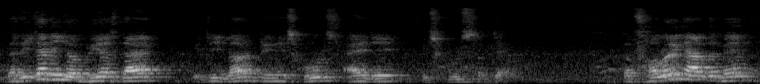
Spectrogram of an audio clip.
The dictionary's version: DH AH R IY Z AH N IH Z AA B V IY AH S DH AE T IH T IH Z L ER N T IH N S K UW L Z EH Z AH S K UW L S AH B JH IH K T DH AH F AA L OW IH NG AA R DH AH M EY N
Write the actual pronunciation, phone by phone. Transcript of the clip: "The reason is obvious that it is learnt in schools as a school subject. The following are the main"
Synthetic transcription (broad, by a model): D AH R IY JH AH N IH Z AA B IY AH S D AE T IH T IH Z L ER N T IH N S K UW L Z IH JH AH S K UW L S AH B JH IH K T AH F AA L OW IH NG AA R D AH M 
